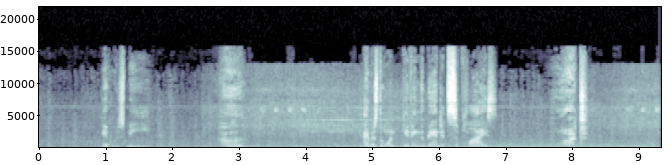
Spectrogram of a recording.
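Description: A man speaks in a tense, worried voice.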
